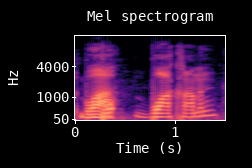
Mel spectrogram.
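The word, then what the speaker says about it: Boiscommun: I'm pretty sure because it's French, it's Bois Common.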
